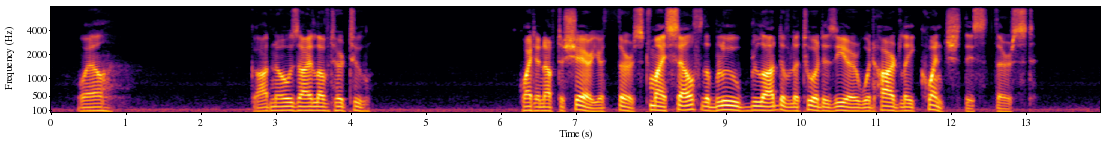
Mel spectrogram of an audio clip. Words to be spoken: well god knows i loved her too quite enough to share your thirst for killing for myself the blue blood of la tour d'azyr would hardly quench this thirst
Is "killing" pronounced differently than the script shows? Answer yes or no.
yes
